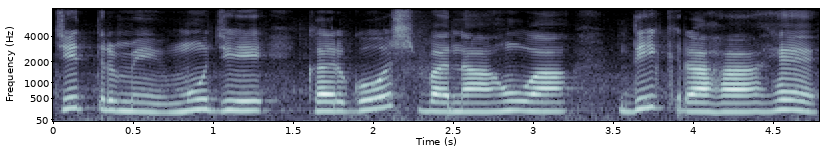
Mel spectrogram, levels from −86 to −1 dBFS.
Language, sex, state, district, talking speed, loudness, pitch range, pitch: Hindi, female, Madhya Pradesh, Katni, 115 wpm, -18 LUFS, 200-230 Hz, 210 Hz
